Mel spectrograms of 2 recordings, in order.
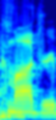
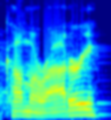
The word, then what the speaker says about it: camaraderie: Commod Yeah, commodery or not commodery, but it's camaraderie.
